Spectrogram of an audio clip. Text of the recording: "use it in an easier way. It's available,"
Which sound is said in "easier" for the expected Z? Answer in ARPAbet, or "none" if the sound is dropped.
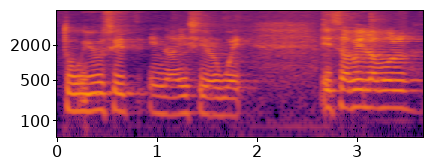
S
